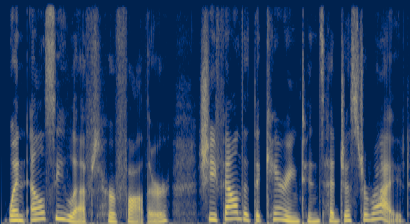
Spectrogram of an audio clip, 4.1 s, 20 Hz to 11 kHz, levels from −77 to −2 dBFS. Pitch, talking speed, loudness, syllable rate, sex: 240 Hz, 190 wpm, -20 LUFS, 5.2 syllables/s, female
